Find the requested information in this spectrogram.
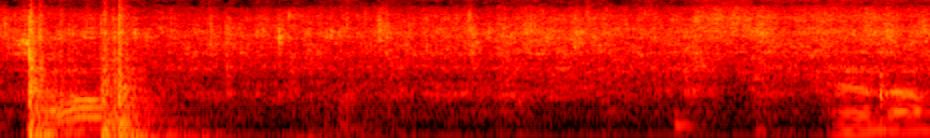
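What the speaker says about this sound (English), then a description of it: "I have put some butter in the pan, and I'm gonna fry it in high temperature" Elk or beef meat goes into hot butter in a pan, giving a burst of loud sizzling at the start that settles into a quieter, steady crackle and swells again at the end. A voice talks briefly.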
